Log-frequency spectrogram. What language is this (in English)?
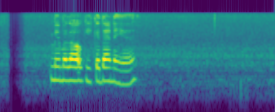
Sinhala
